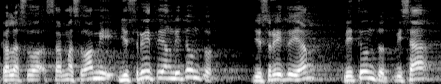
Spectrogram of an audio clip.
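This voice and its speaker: A man's voice: fairly high pitch, lively intonation, dark tone. Earnest preacher man in echoing hall. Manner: earnest, addresses listeners directly, recites Arabic slowly. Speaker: Islamic preacher. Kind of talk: sermon.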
